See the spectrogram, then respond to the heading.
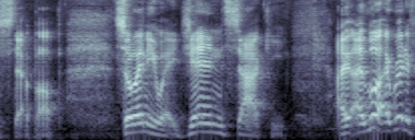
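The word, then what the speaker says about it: Psaki: her name it apparently it's pronounced sak s-o-c-k saki it's spelled p s a k i p s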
